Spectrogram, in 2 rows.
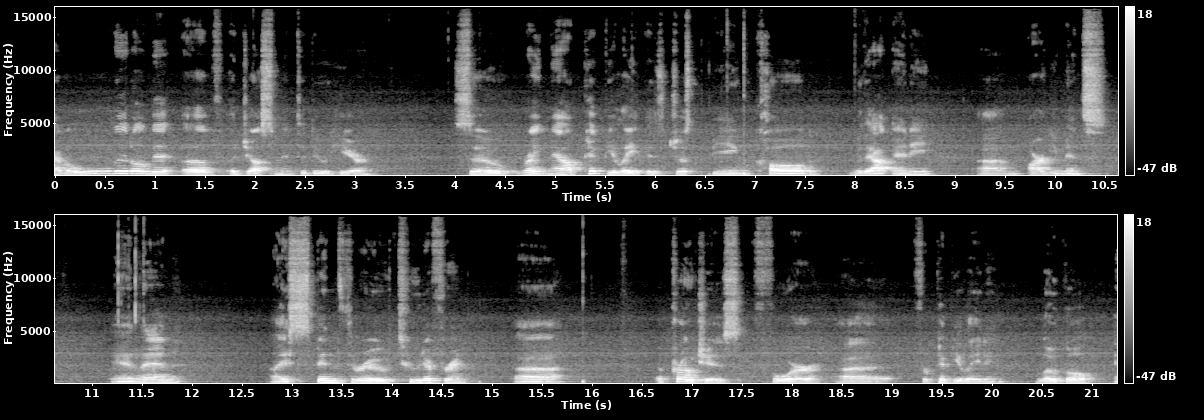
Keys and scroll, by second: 0.0 Down, 2.1 Up, 3.9 Up, 5.6 Up, 6.5 shift+Up, 6.7 shift+v, 11.3 Escape, 11.5 Down, 13.2 Down, 14.8 shift+Down, 15.5 shift+v.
